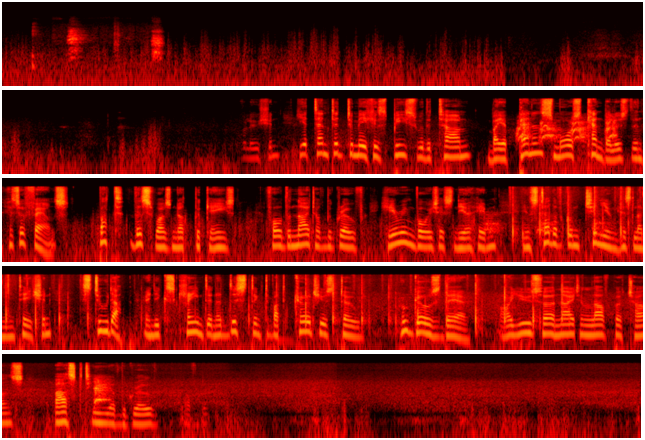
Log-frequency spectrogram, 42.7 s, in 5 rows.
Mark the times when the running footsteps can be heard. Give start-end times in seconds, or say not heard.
23.9-33.5.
